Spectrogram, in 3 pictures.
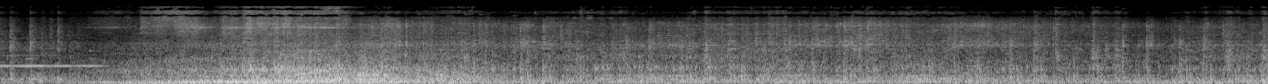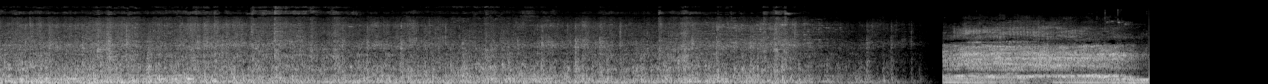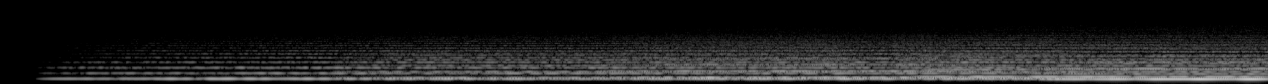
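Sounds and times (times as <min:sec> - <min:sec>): train carriages rolling past: 0:00.0 - 0:22.0.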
